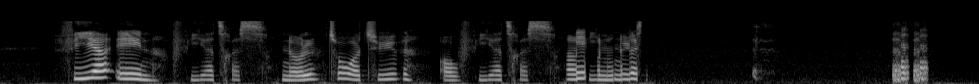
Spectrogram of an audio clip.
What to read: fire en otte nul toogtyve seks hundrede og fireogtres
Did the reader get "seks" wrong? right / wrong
wrong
